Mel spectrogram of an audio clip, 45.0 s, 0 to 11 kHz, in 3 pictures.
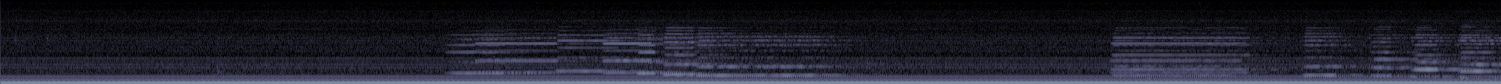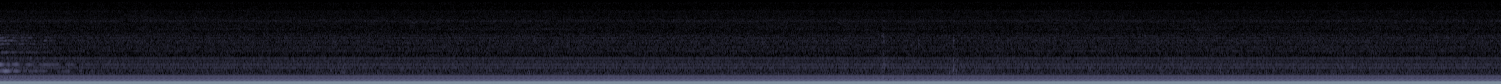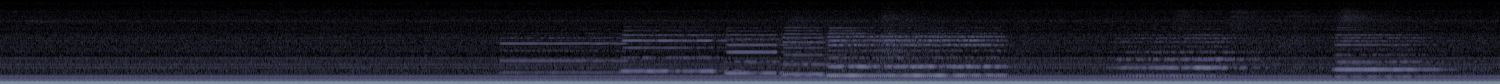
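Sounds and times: steady low drone: 3.6 - 21.4, 33.1 - 45.0
melody notes: 4.5 - 8.5, 11.1 - 15.6, 35.0 - 40.1, 41.1 - 42.6, 43.4 - 44.5.

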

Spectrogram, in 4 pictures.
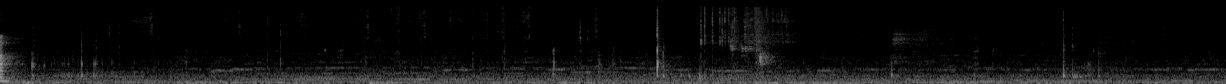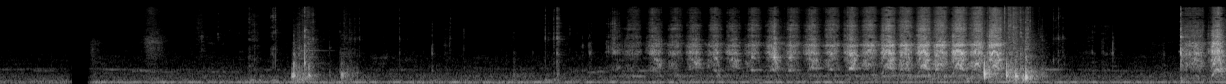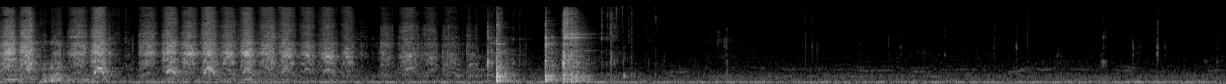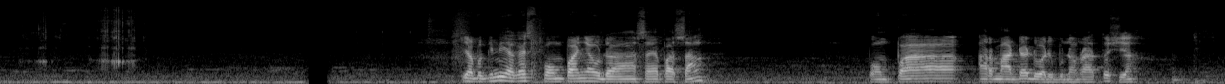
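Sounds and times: hacksaw cutting plastic pipe: 18.2 - 22.8, 24.0 - 29.6.

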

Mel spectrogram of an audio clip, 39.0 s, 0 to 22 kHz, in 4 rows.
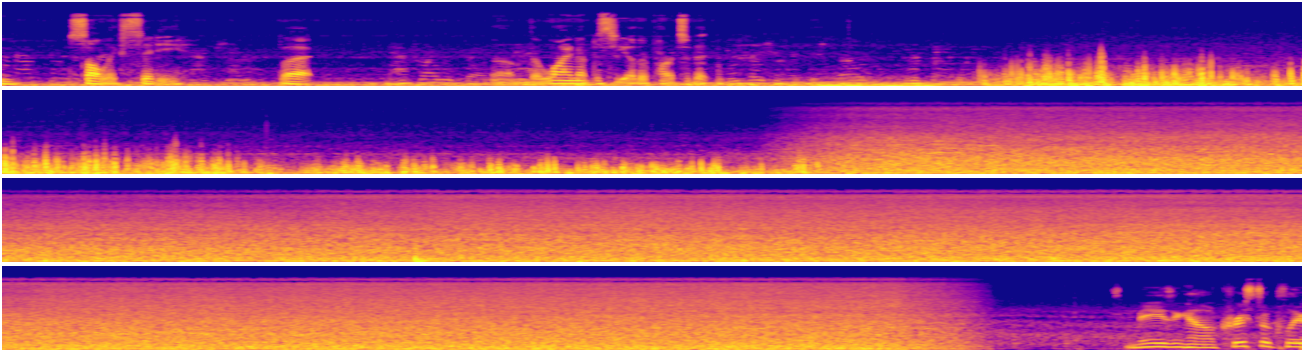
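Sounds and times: waterfall rushing: 15.6 - 36.7
low thump: 22.6 - 22.9.

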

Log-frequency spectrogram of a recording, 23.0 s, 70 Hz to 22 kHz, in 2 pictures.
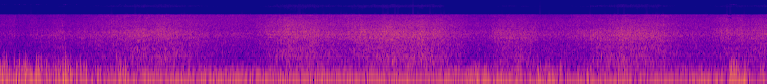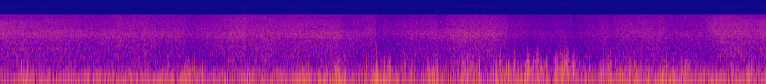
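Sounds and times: small waves washing on sand: 0.0 - 23.0
wind rumbling on microphone: 0.0 - 23.0.

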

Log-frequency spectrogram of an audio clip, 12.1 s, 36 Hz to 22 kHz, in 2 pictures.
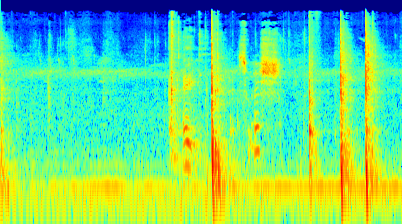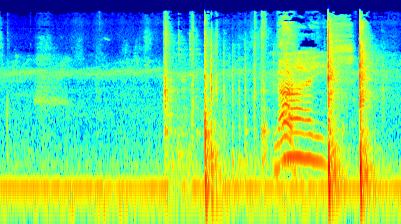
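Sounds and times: steady low hum: 0.0 - 12.0
basketball bouncing on concrete: 3.1 - 3.5, 4.6 - 5.8, 8.9 - 9.9, 10.8 - 11.8.

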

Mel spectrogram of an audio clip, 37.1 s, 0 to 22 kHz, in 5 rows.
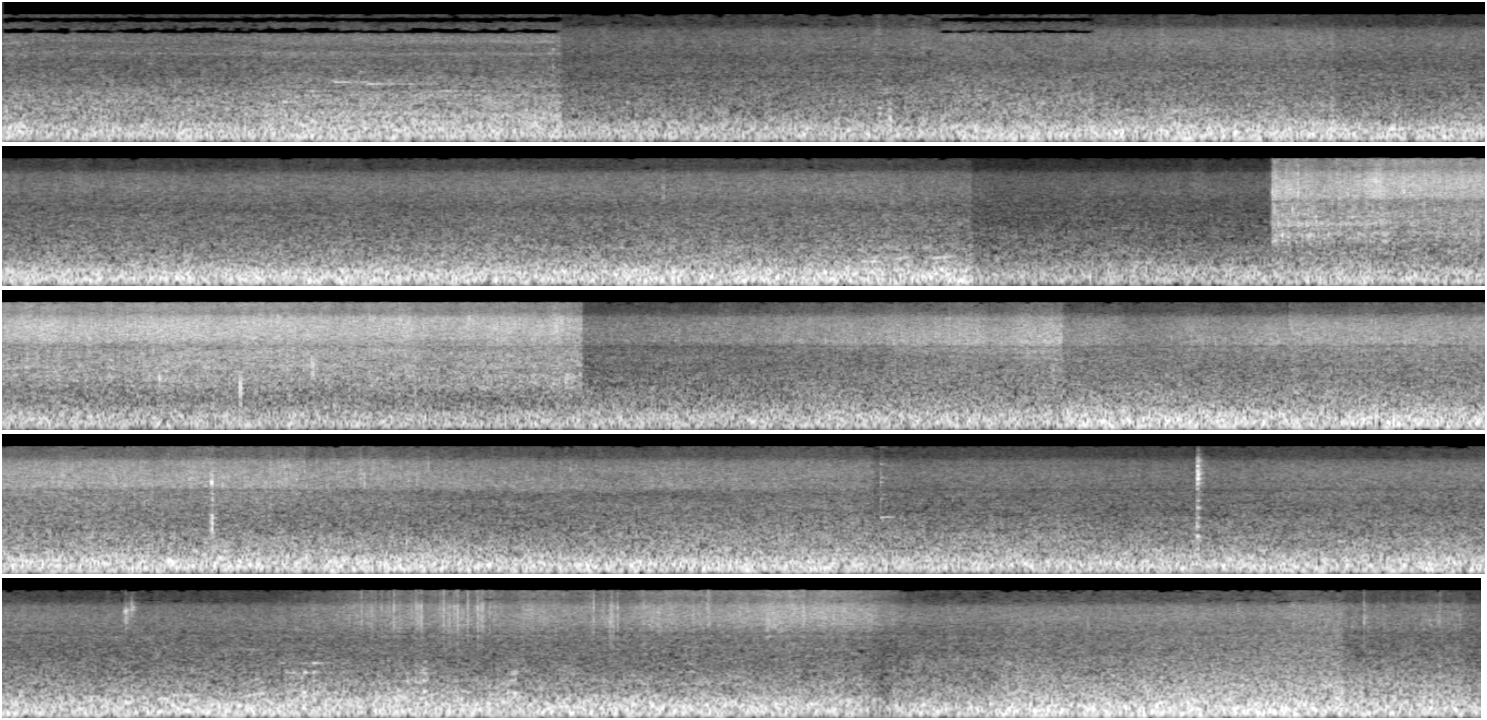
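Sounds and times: flowing water: 10.6 - 37.0
food sizzling in frying oil: 13.8 - 17.7, 31.3 - 34.1.

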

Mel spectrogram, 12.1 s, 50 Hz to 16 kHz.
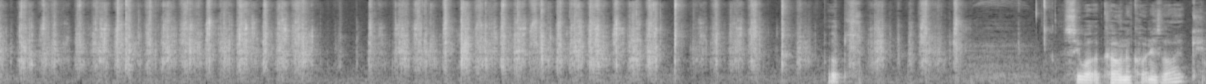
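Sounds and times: plastic puzzle clicking: 0.0 - 9.7.

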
